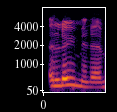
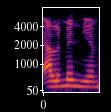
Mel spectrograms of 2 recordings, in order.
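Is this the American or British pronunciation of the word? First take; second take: American; British. First: It is said with the American pronunciation. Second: It is said with the British pronunciation. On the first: "they say like aluminum" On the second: "we say aluminium"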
